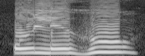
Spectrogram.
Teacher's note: हमें काफ को पुर करके पढ़ना है। जैसे कुलहु और यहां पर हा जो है वो हलक के सीने की तरफ वाले हिस्से से अदा होगा।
